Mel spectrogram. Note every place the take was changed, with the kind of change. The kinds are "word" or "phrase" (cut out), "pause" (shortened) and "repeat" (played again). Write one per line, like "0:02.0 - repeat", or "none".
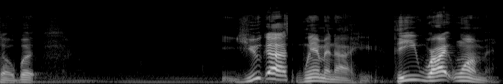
0:02.9 - word
0:03.8 - pause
